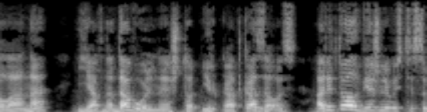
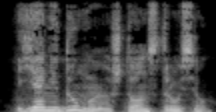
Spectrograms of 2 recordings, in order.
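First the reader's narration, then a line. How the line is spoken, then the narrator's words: Soft. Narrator (Russian): мягко сказала Гелата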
